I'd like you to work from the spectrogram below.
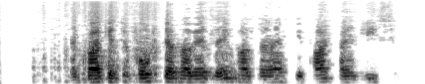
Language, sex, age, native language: Icelandic, male, 40-49, Icelandic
